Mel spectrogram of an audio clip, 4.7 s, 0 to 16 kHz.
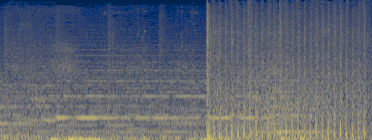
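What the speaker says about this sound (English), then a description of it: "I kept on fucking shooting you!" Rapid automatic gunfire in the Apex Legends video game on PS4, a dense burst of rattling shots that starts partway through and keeps hammering close and loud over a steady background of game sound.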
